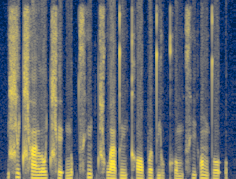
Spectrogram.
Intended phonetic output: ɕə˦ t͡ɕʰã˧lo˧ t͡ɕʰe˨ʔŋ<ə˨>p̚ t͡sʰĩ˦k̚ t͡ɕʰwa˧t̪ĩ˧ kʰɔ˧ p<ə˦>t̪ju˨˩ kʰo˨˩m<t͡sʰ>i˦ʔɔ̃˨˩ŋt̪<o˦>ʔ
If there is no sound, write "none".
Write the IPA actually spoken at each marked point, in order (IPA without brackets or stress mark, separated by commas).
ə˦, ə˧, t͡sʰ, o˦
